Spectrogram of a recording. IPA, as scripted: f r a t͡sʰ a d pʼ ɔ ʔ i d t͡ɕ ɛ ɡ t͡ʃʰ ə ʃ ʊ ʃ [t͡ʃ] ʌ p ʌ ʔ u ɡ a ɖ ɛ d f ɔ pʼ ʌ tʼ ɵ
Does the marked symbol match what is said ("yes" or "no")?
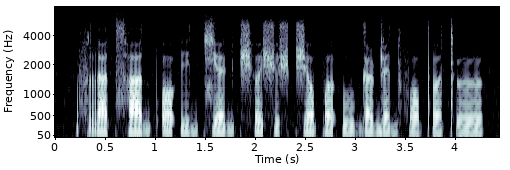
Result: yes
